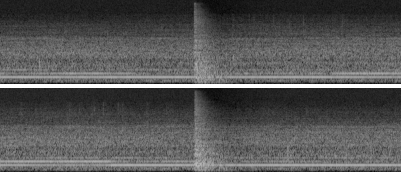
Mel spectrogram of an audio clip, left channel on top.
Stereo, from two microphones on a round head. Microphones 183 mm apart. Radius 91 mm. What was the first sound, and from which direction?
A gunshot, 45° left (ahead or behind).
